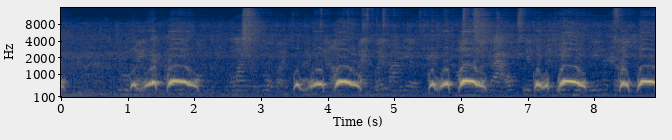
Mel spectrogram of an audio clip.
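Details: Spotted dove, known locally as tekukur, cooing to lure other doves into singing along: soft, low hooting coos in short phrases of three to four notes, repeated about every two seconds against a faint background hum.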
